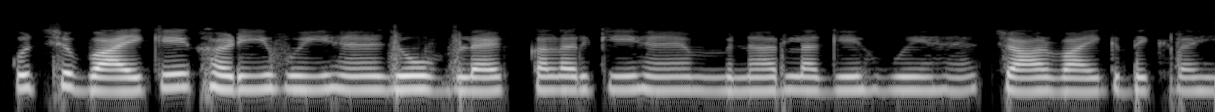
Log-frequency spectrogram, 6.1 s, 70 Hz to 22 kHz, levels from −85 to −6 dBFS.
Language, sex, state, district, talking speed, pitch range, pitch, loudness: Hindi, female, Bihar, East Champaran, 175 wpm, 210-225 Hz, 215 Hz, -26 LUFS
